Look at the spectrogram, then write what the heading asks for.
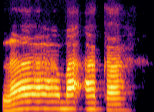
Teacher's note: Pendek, laknya doang yang panjang. Laknya doang yang panjang.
